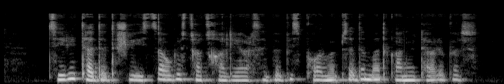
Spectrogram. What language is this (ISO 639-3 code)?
kat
